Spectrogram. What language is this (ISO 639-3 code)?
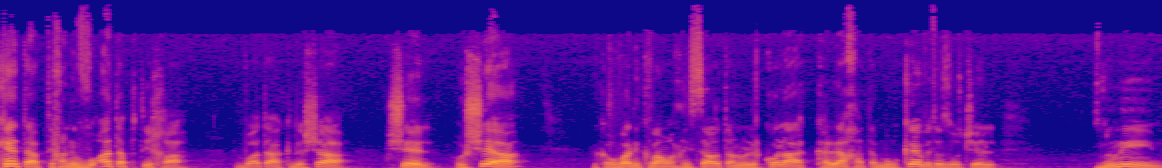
heb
